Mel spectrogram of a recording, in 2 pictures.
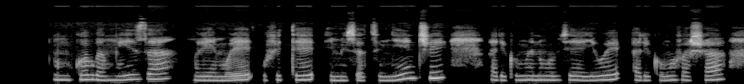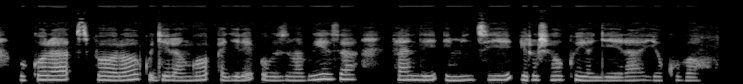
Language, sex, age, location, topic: Kinyarwanda, female, 25-35, Huye, health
